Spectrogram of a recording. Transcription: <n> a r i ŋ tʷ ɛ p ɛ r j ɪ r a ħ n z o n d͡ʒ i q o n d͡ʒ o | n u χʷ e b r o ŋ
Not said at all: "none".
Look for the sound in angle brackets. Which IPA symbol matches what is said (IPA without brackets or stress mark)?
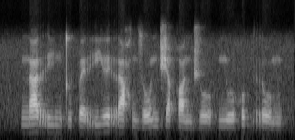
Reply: n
